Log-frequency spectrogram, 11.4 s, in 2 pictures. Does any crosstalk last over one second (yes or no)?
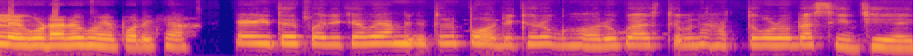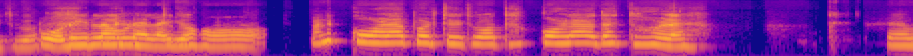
no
